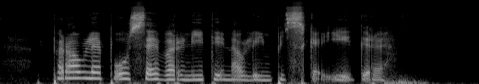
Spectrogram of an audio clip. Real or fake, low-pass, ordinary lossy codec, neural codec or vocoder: real; 19.8 kHz; Opus, 24 kbps; none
